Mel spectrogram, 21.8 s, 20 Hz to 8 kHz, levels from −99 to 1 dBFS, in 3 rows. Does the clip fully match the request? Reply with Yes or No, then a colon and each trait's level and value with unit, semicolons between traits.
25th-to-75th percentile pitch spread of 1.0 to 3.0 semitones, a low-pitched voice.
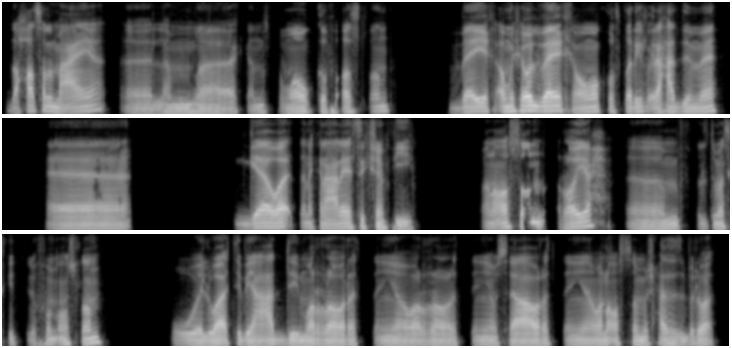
Yes: average, 2.7 semitones; very low, 95 Hz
